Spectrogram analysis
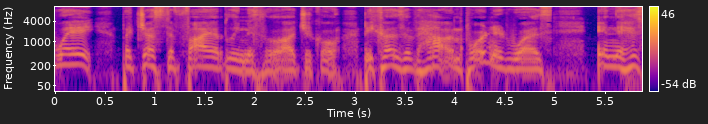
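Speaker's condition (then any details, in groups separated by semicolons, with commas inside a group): Voice changed after vocal cord surgery; voice changed since surgery, likened to Miles Davis after surgery, may sound less clear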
